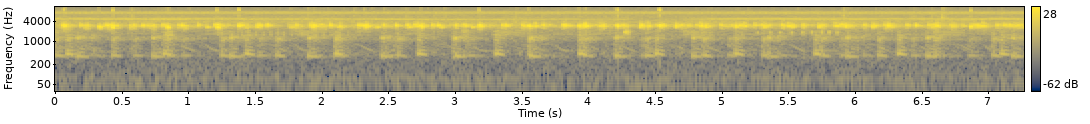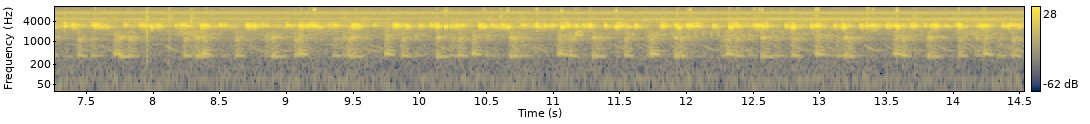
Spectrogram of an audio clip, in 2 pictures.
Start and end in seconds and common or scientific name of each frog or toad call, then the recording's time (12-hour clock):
0.0	8.5	Scinax perereca
0.0	14.5	blacksmith tree frog
0.0	14.5	two-colored oval frog
0.0	14.5	Physalaemus cuvieri
0.0	14.5	Cochran's lime tree frog
0.7	2.4	Bischoff's tree frog
4.2	5.9	Bischoff's tree frog
11.1	12.9	Bischoff's tree frog
9:30pm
